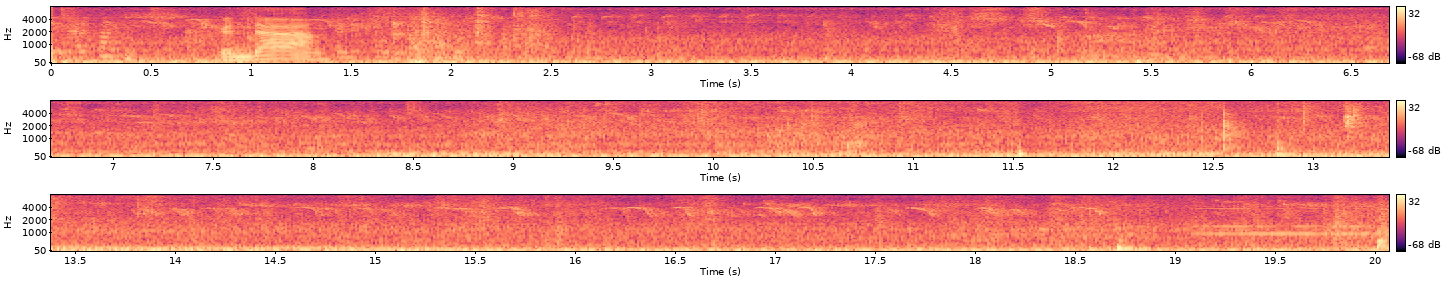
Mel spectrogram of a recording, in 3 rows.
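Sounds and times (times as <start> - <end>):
low hum: 0.0 - 20.0
bird calling in high notes: 18.1 - 20.0.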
